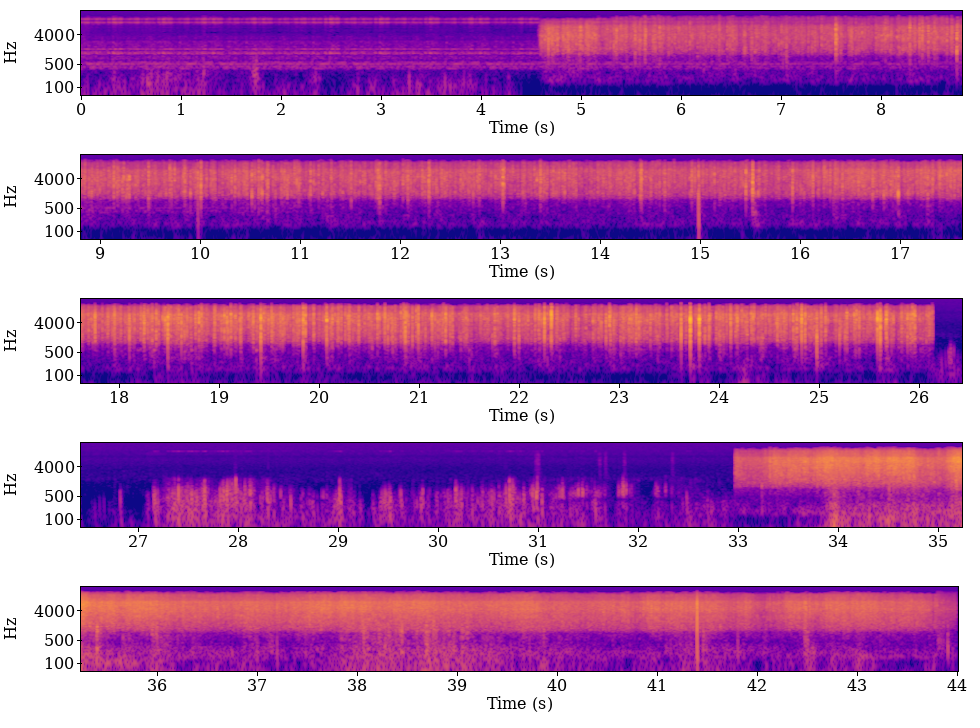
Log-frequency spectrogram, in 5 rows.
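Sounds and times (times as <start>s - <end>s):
rain on tent fabric: 4.6s - 26.2s, 33.0s - 44.0s.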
